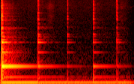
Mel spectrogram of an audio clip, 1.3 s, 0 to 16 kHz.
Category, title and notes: Music > Solo instrument
Marimba Loose Keys Notes Tones and Vibrations 9
block, foley, fx, keys, loose, marimba, notes, oneshotes, perc, percussion, rustle, thud, tink, wood, woodblock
